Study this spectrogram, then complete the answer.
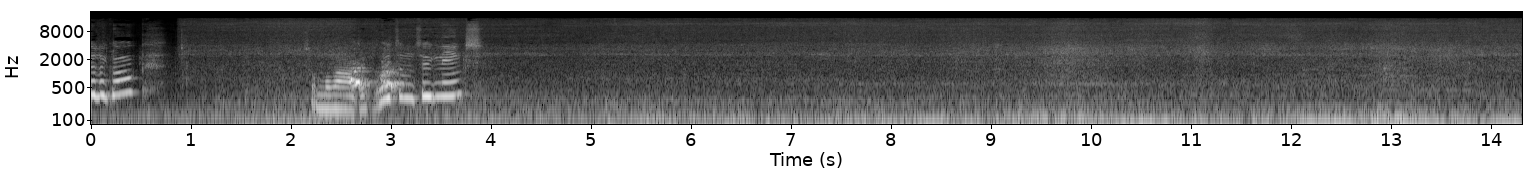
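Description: A hand sprayer hisses softly as it mists water onto soil.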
